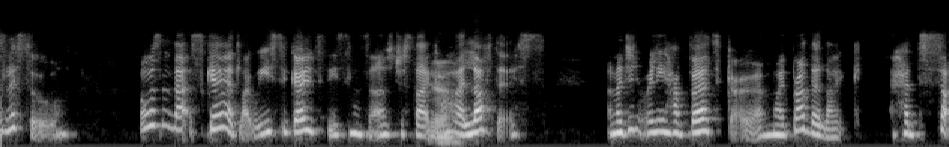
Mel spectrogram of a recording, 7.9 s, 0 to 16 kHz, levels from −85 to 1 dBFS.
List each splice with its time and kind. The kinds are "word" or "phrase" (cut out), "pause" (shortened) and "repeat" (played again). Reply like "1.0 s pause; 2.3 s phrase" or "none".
none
